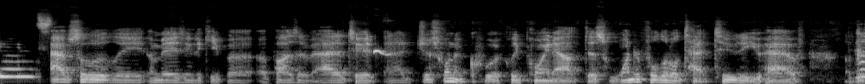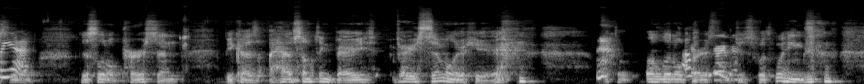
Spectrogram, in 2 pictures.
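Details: Adult male speaker; ordinary speech.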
